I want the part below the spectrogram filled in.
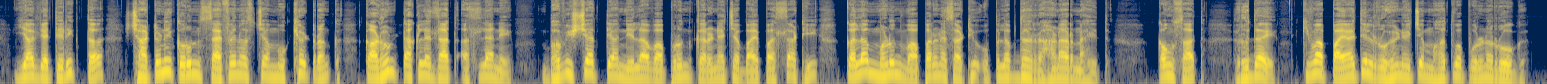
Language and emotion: Marathi, neutral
